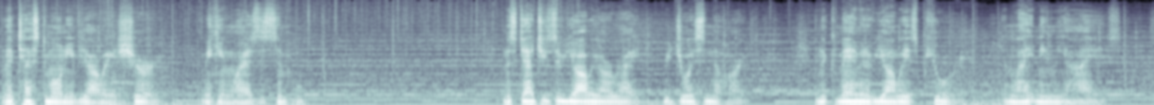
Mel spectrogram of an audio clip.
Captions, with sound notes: And the testimony of Yahweh is sure. Making wise the simple. (flames crackle) The statues of Yahweh are right, rejoicing the heart and the commandment of Yahweh is pure, enlightening the eyes,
